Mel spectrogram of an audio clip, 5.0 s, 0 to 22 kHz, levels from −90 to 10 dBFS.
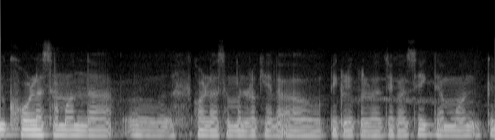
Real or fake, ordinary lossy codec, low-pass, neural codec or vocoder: real; none; none; none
